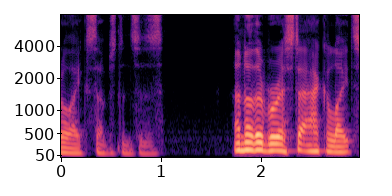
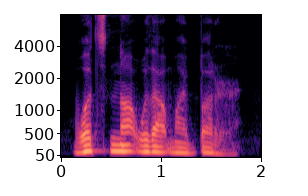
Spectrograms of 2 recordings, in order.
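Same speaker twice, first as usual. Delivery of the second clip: ordinary delivery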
